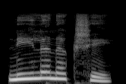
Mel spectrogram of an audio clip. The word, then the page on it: ನೀಲನಕ್ಷೆ: nīla nakṣe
